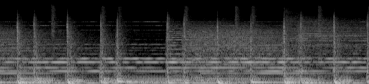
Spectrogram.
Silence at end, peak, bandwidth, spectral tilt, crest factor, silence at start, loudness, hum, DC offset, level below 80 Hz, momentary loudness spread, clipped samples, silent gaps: 0 s; -10 dBFS; 16.5 kHz; -5.5 dB/octave; 14 dB; 0 s; -25 LUFS; none; under 0.1%; -30 dBFS; 2 LU; under 0.1%; none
